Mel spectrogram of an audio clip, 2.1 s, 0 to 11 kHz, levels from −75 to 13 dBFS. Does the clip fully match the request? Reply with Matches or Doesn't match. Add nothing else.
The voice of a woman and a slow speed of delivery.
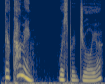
Matches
